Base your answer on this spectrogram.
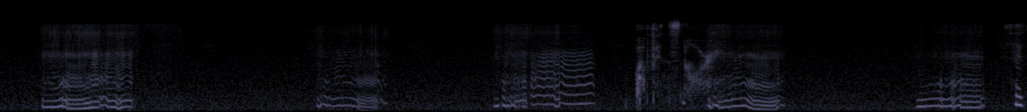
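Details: Cat snoring: five drawn-out, tonal, wavering snores of about one second each, spaced irregularly every two to four seconds, with quiet breathing pauses between them.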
